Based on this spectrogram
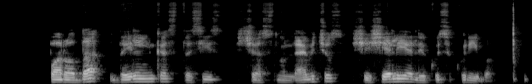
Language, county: Lithuanian, Vilnius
